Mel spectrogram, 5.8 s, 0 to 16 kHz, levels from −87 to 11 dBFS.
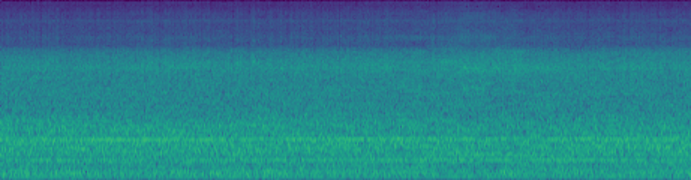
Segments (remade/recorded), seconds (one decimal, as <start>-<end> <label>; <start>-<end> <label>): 0.0-3.3 recorded; 3.3-4.6 remade; 4.6-5.8 recorded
